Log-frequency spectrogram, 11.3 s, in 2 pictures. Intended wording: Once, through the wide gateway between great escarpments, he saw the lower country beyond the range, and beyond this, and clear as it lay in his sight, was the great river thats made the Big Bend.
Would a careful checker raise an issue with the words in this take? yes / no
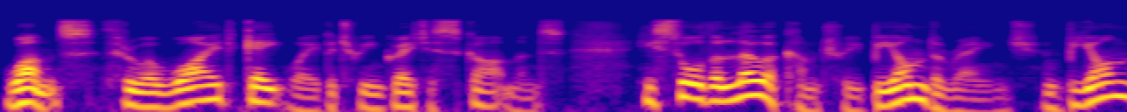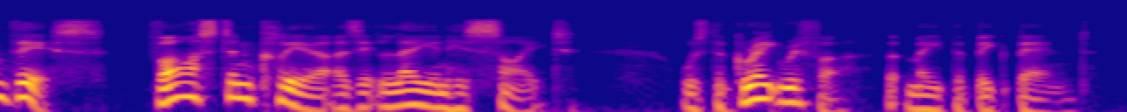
yes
